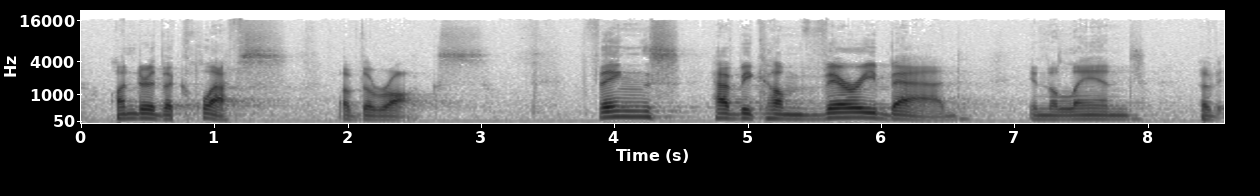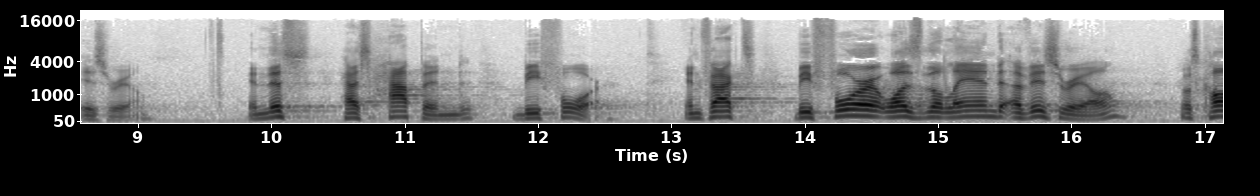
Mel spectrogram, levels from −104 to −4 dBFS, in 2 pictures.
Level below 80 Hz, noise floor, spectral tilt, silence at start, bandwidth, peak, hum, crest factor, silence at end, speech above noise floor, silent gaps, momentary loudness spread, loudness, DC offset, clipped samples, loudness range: -62 dBFS; -57 dBFS; -5.5 dB/octave; 0.25 s; 17 kHz; 0 dBFS; none; 22 dB; 0 s; 35 dB; none; 19 LU; -22 LUFS; under 0.1%; under 0.1%; 13 LU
